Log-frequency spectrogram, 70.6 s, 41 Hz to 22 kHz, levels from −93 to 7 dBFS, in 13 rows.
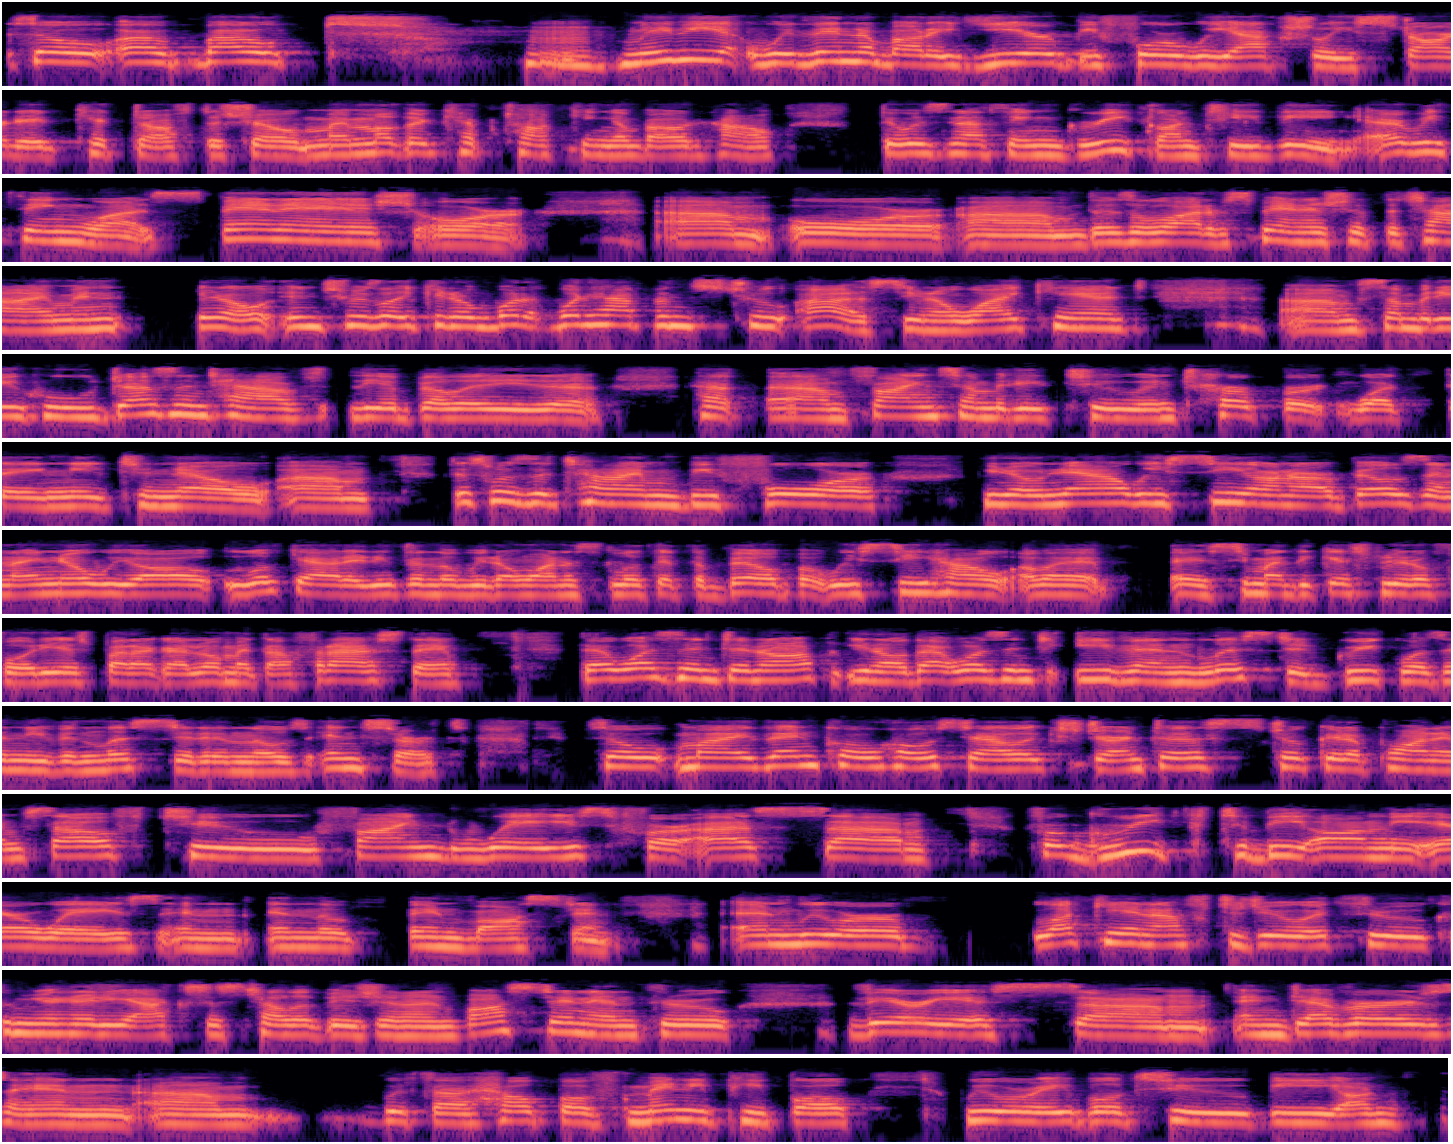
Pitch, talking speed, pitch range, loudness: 195 Hz, 165 wpm, 180-220 Hz, -16 LUFS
